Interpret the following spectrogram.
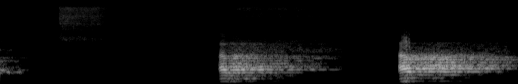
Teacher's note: tidak ada getaran pada kedua pita suara kita dan banyaknya udara yang mengalir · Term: huruf hams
